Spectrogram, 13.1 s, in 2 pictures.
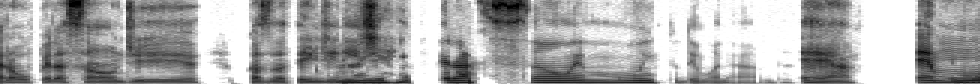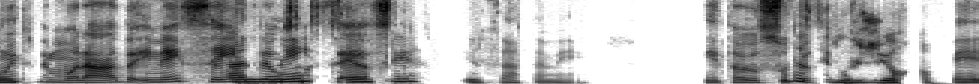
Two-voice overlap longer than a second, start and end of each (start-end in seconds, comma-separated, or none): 7.9-9.1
